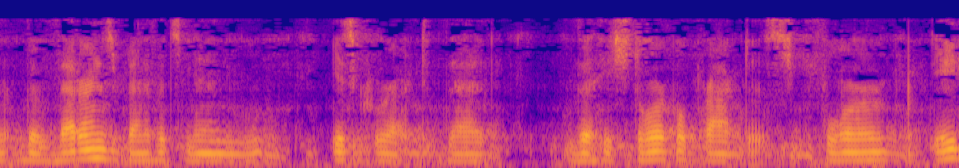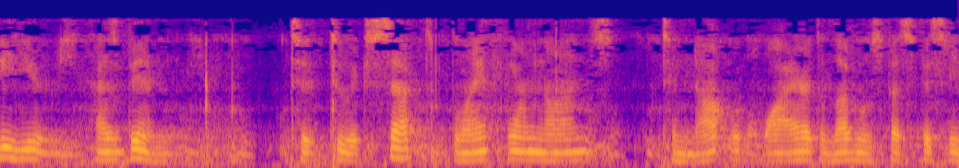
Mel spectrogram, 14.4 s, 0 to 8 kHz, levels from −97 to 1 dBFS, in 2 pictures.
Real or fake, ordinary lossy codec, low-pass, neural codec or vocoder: fake; MP3, 24 kbps; 7.2 kHz; codec, 16 kHz, 4.8 kbps, FACodec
